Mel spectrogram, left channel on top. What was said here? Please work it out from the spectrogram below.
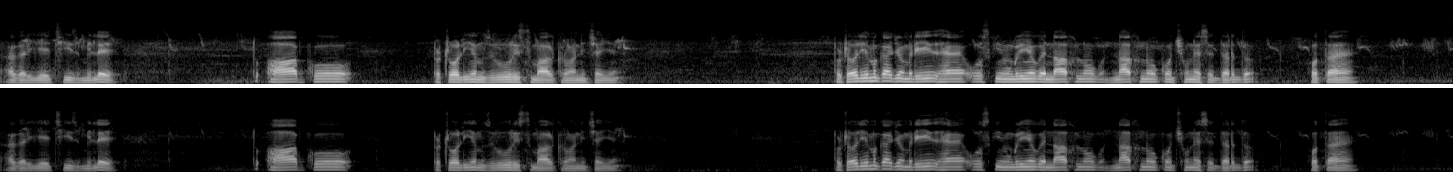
اگر یہ چیز ملے تو آپ کو پیٹرولیم ضرور استعمال کروانی چاہیے۔ پیٹرولیم کا جو مریض ہے اس کی انگلیوں کے ناخنوں کو چھونے سے درد ہوتا ہے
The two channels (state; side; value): quieter; right; 9.7 dB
